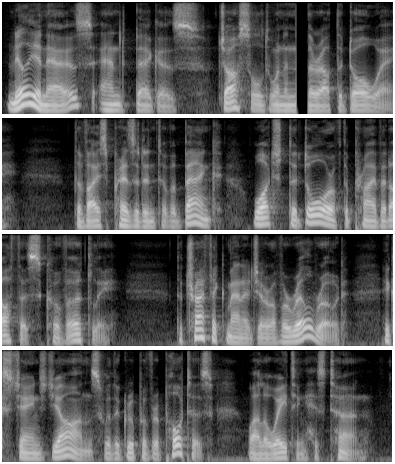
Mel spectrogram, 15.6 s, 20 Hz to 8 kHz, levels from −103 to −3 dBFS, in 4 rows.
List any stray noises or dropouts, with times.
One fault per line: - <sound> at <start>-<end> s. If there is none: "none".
- dropout at 2.9-3.1 s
